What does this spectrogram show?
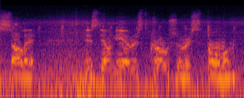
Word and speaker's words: Sale: And just now on your right, this Sale, well Sale, but Sale it's pronounced in Finnish Sale, is your nearest grocery store.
